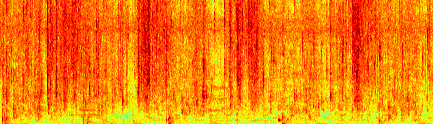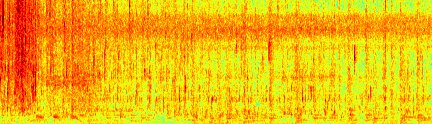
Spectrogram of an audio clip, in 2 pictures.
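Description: Cold water poured over a bather at midnight in an old princesses' bathing place; steady, close splashing and trickling runs continuously throughout, with no talk.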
